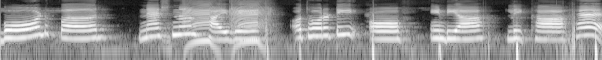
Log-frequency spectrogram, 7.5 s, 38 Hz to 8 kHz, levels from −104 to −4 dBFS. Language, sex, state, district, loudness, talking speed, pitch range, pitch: Hindi, male, Punjab, Fazilka, -12 LUFS, 70 wpm, 245-325 Hz, 265 Hz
